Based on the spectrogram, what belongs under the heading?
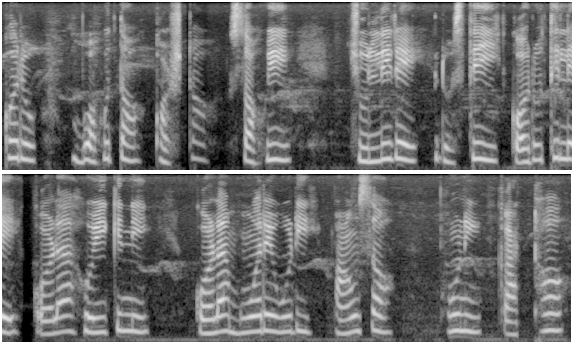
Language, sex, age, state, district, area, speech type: Odia, female, 18-30, Odisha, Kendrapara, urban, spontaneous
